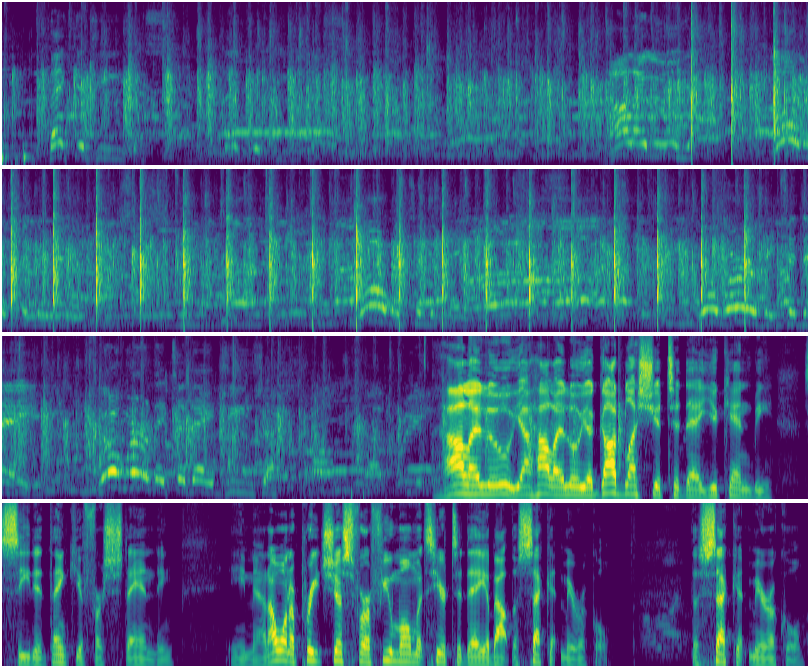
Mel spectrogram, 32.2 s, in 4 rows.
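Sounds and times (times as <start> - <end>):
audience clapping hands in praise: 0.0 - 23.0
speech: 20.6 - 30.3, 31.1 - 32.2.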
